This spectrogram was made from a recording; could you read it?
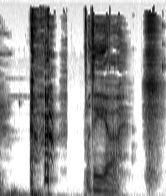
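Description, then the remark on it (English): A man acts out a weak, raspy cough in a few ragged bursts, ending with a breathy exhale, like a dying man feebly coughing on a deathbed. “He kind of coughs.”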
